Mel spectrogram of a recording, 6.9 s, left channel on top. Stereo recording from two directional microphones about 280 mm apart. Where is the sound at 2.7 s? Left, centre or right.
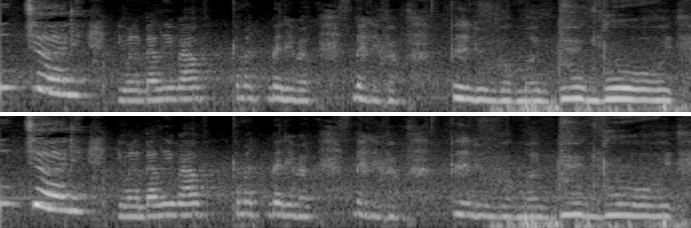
Centre.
